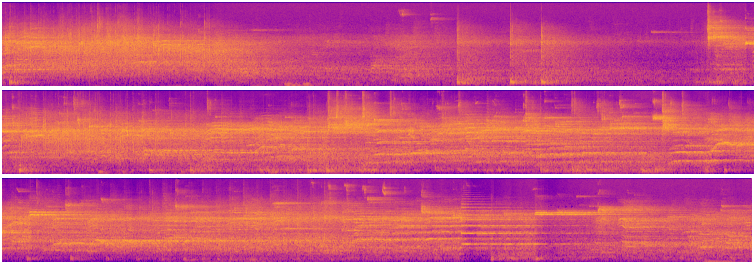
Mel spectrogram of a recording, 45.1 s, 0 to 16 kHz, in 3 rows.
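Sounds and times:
voices echoing in hall: 0:00.0 - 0:45.0
basketball bouncing on court: 0:09.1 - 0:11.5, 0:14.2 - 0:15.8, 0:20.2 - 0:22.8, 0:23.7 - 0:28.4.

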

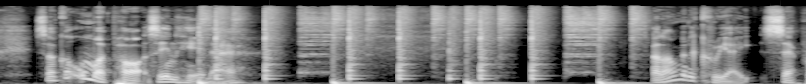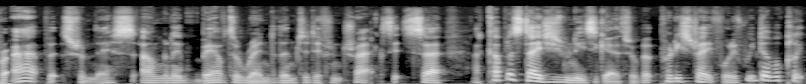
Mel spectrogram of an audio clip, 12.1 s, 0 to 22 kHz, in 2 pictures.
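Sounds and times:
programmed drum beat: 0:01.4 - 0:05.2.

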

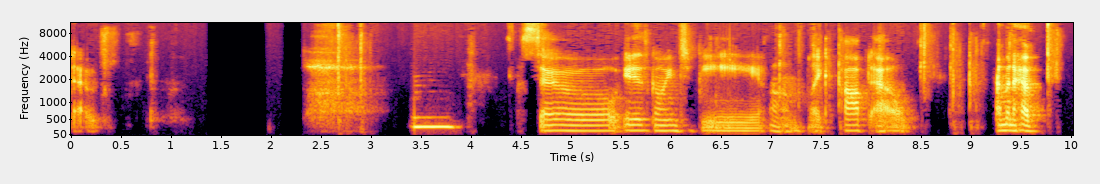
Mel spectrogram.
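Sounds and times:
woman humming: 0:03.4 - 0:04.0.

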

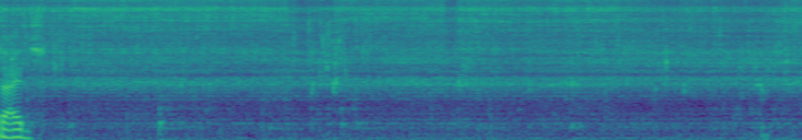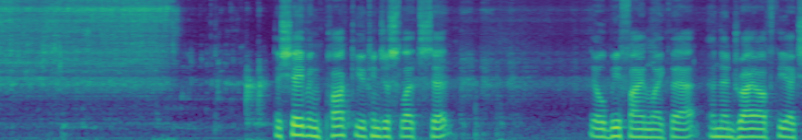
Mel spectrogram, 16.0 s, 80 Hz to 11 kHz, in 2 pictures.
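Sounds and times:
faucet water running into sink: 0:00.0 - 0:10.8.

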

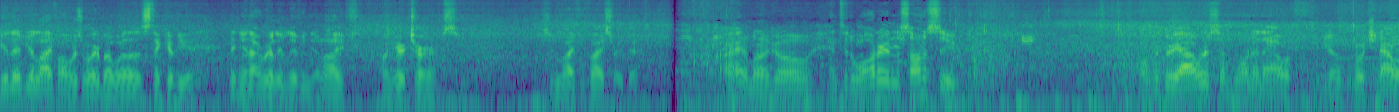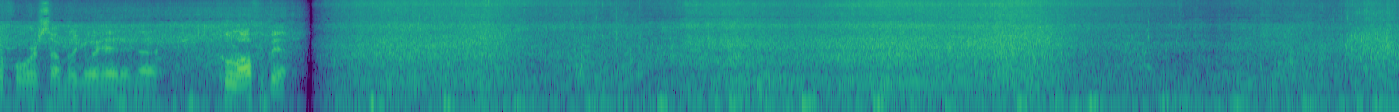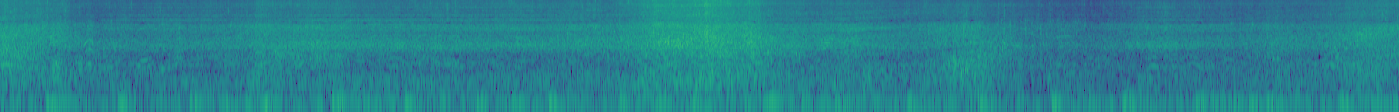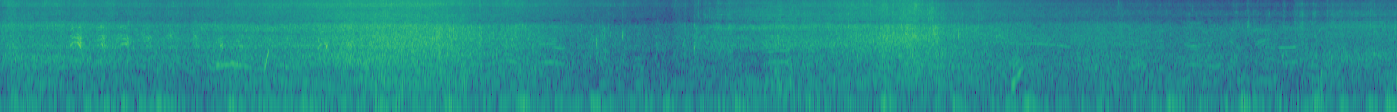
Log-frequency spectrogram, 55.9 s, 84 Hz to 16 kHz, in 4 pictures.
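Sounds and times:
small waves lapping on shore: 0:00.0 - 0:55.9.

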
